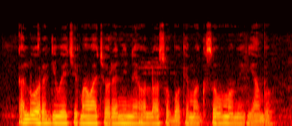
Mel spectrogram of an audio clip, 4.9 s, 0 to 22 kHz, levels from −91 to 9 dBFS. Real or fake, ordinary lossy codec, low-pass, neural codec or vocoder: real; none; 9.9 kHz; none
